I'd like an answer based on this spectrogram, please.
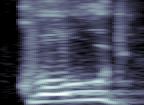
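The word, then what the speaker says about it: quod: exceptional life and those three words are rj quote this is how it is spelled a g e but pronounced rj q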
